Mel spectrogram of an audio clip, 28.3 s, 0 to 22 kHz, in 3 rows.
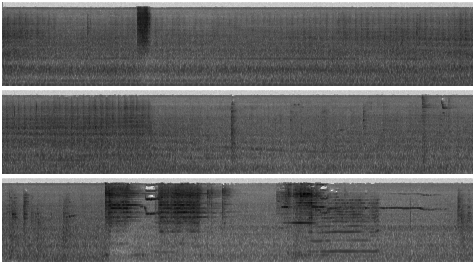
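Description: Two EMD diesel locomotives, a GP18 and an SW800, pass with a steady deep engine drone that fades after about twelve seconds. Covered hopper cars then roll by with rumbling wheels, and there are several sharp, high-pitched wheel squeals a little after twenty seconds in.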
